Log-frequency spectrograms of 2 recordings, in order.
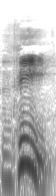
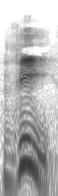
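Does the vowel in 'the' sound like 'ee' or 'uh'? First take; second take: ee; ee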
